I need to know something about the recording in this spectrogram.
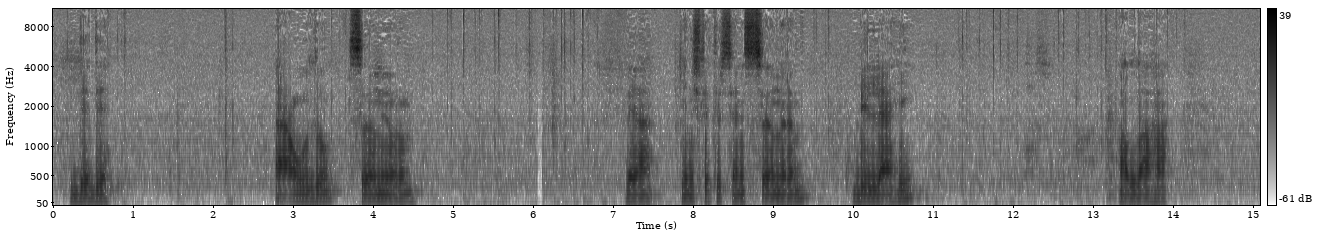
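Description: A young man speaks slowly and calmly close to a microphone, in short phrases with pauses.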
